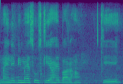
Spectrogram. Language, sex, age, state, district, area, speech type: Urdu, male, 18-30, Delhi, South Delhi, urban, spontaneous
